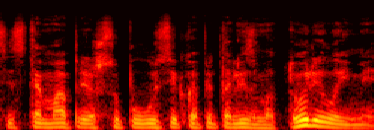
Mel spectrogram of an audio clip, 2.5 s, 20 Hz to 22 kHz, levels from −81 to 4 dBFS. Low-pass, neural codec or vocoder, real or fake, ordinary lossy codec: 14.4 kHz; vocoder, 44.1 kHz, 128 mel bands every 512 samples, BigVGAN v2; fake; AAC, 48 kbps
